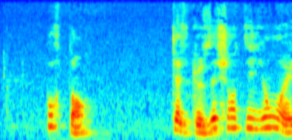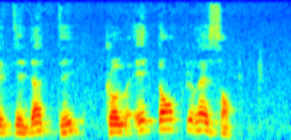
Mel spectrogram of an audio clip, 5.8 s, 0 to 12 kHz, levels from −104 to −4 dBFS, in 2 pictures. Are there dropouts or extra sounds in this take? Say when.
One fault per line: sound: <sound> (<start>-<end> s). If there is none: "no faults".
no faults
